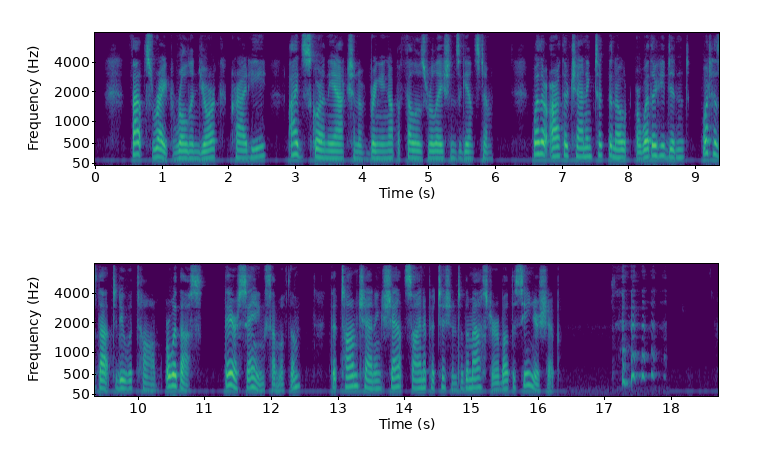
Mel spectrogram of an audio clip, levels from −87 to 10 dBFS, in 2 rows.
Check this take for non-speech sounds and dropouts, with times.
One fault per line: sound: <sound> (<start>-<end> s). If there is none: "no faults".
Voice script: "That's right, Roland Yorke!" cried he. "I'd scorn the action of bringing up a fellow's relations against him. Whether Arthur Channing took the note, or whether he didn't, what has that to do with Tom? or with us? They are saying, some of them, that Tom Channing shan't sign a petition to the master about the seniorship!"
sound: laugh (17.1-17.9 s)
